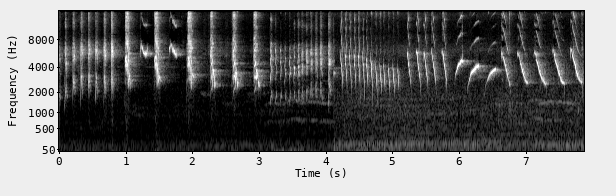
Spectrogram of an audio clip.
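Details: Female long-tailed shrike calling to males in the morning, played to train caged birds: steady rows of sharp chips and a buzzy rattle, then a series of falling slurred whistles over a soft low hum.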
